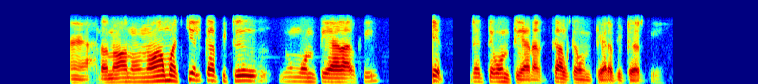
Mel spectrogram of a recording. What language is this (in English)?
Santali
